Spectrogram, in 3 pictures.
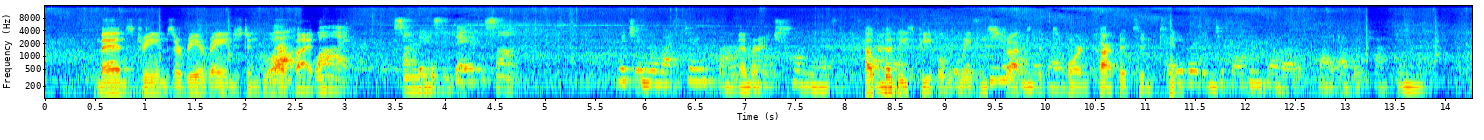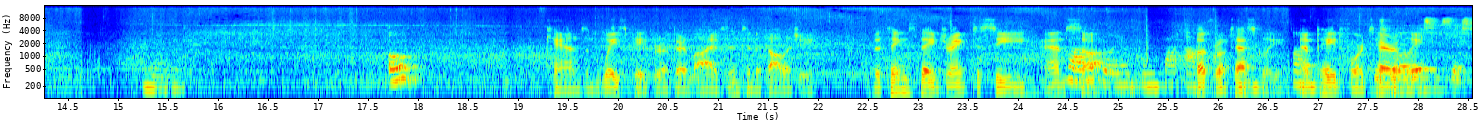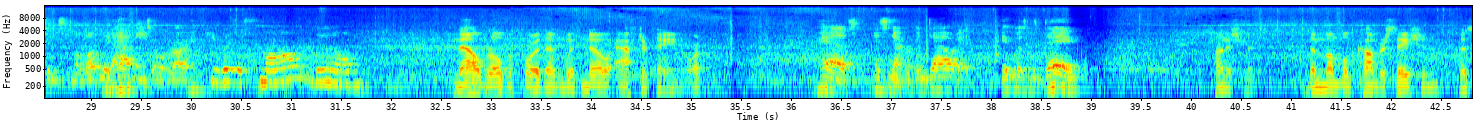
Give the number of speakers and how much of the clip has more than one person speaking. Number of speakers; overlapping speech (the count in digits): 3, about 18%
